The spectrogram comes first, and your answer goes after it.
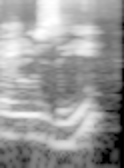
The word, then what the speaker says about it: Baisy: Any win is the story of a young woman named Baisy, rhymes with Daisy, who is born in the year 2069 in a very utopian futuristic society.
